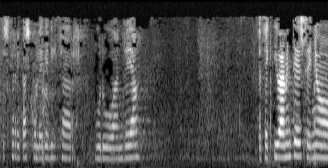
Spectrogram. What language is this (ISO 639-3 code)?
eus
